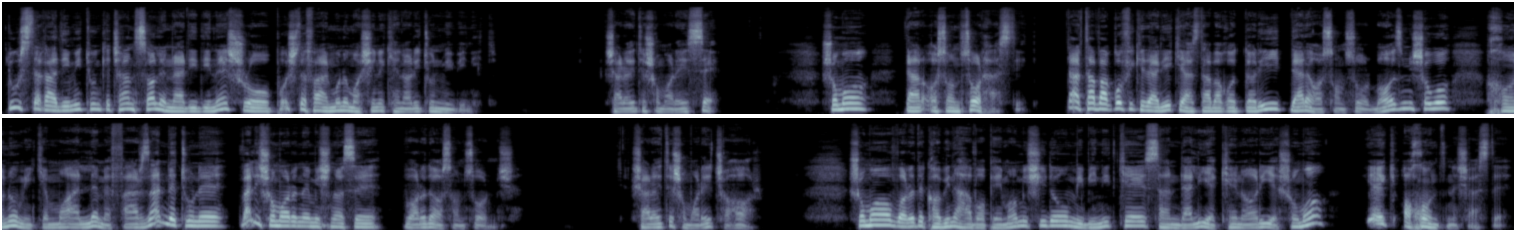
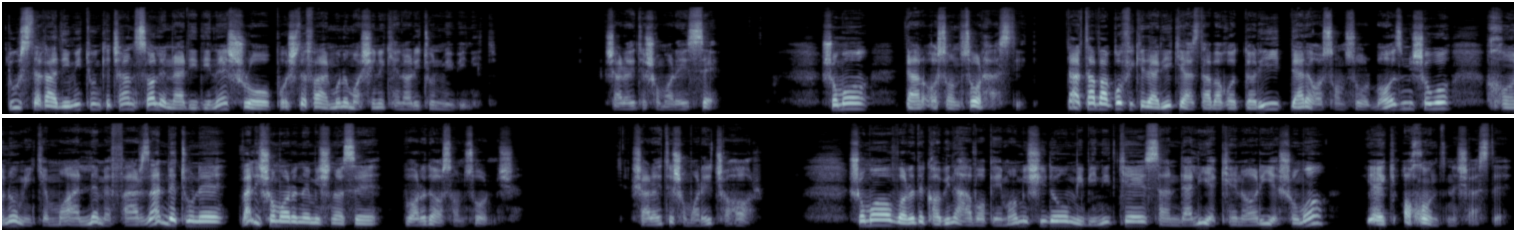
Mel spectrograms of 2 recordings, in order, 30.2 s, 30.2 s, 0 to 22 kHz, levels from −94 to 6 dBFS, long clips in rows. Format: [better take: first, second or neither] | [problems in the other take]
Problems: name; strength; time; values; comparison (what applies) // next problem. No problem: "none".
first | thin; somewhat; fading below 250 Hz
